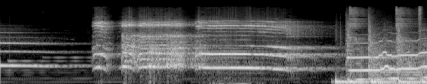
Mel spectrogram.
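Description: A flute note fades out, then a rooster crows once, a long call that drops in pitch at its end. The band comes in with drums and bass near the end.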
